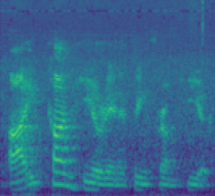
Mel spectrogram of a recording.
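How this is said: The stress is on the word I. Someone else may be able to hear. "I stressed on I"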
